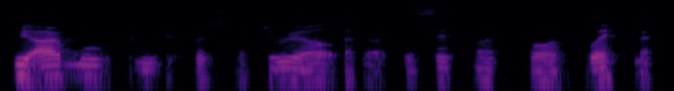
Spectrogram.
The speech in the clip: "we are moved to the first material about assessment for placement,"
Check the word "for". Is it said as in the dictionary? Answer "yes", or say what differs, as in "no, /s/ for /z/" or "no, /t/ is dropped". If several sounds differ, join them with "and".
no, /l/ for /ɹ/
